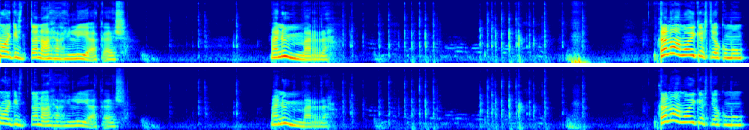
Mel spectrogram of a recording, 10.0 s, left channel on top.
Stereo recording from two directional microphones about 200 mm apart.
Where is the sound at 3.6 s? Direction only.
30° left (ahead or behind).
